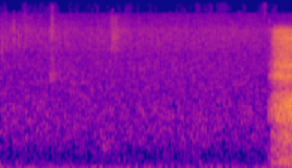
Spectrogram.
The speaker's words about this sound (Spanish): le dije, pero con un ronquido me indicó que seguía durmiendo profundamente.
